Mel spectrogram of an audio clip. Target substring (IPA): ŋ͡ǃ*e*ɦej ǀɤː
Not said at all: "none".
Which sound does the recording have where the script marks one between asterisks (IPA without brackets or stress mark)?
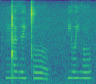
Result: ɛ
